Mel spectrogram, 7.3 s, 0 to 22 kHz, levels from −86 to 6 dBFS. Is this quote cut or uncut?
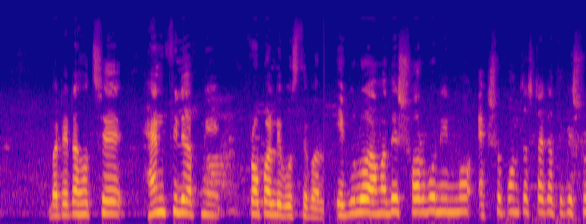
cut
